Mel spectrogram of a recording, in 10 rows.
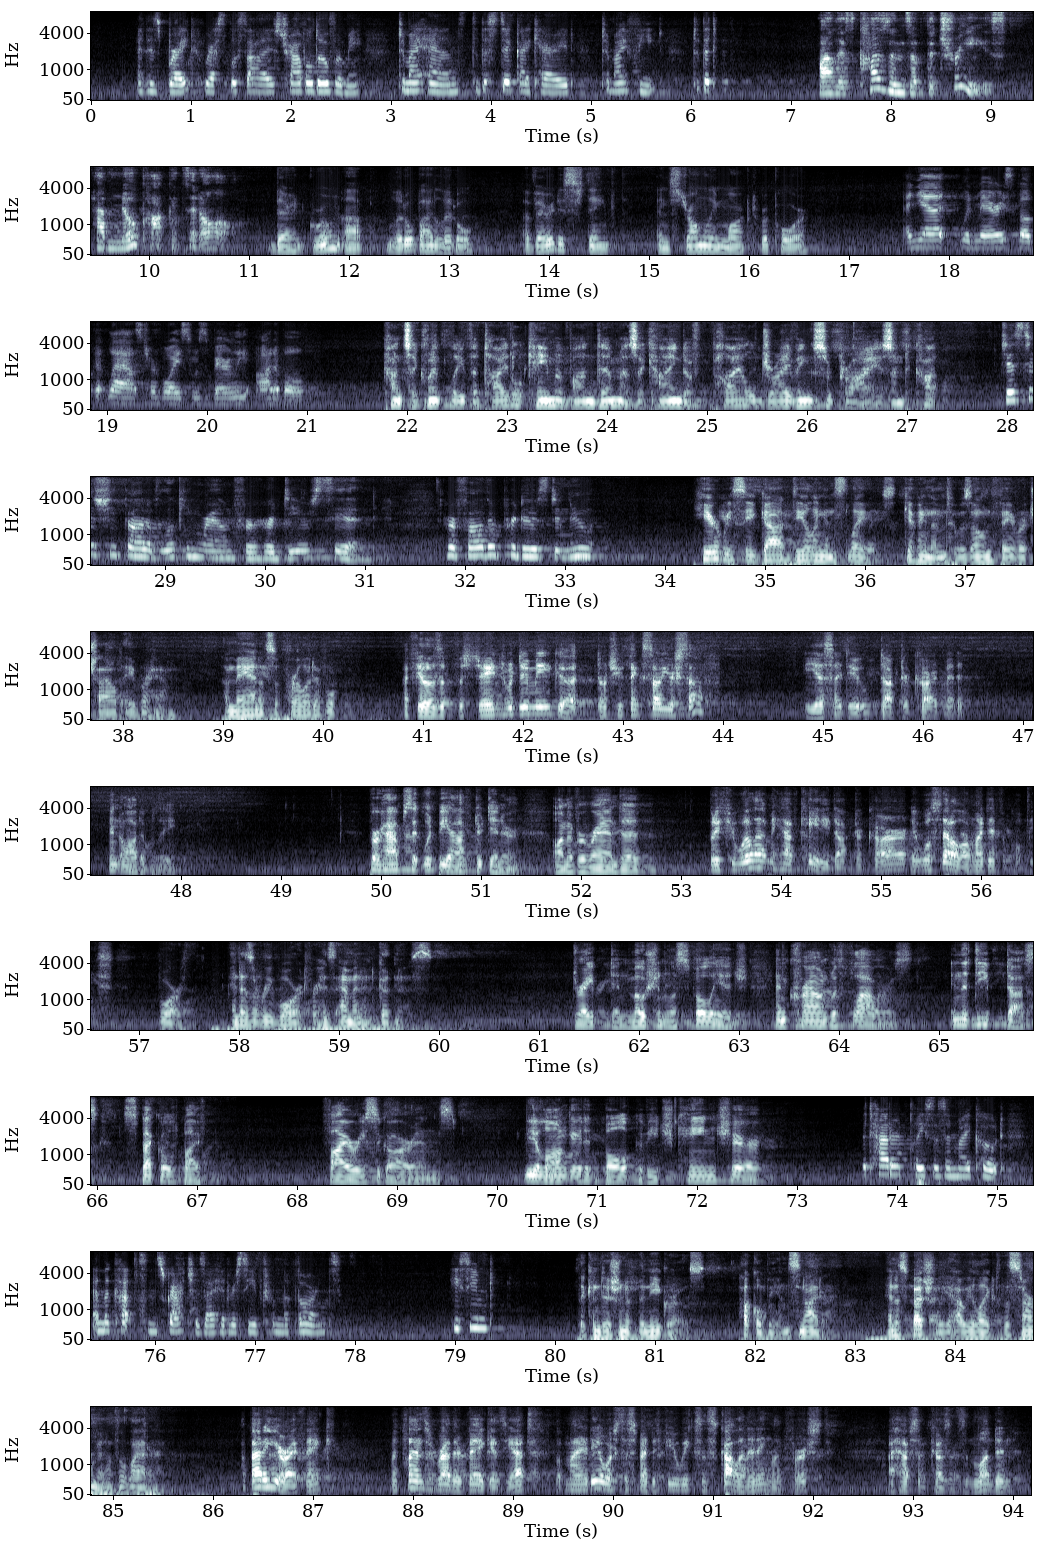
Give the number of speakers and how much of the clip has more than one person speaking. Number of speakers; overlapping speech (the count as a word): nine, no overlap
